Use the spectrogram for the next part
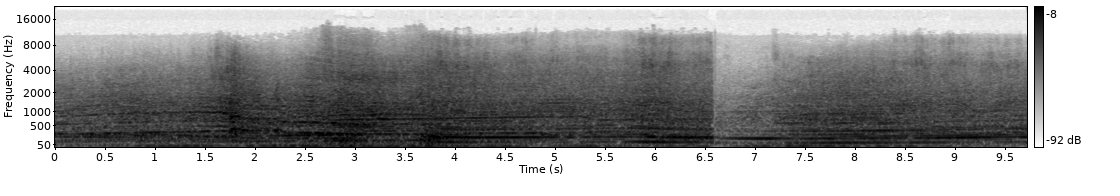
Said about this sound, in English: You can see a bunch of cars now coming through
